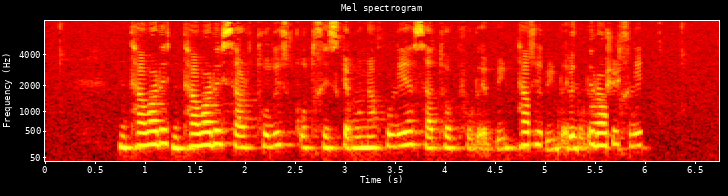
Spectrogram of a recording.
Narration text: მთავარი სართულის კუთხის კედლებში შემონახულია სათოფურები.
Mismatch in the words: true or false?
true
